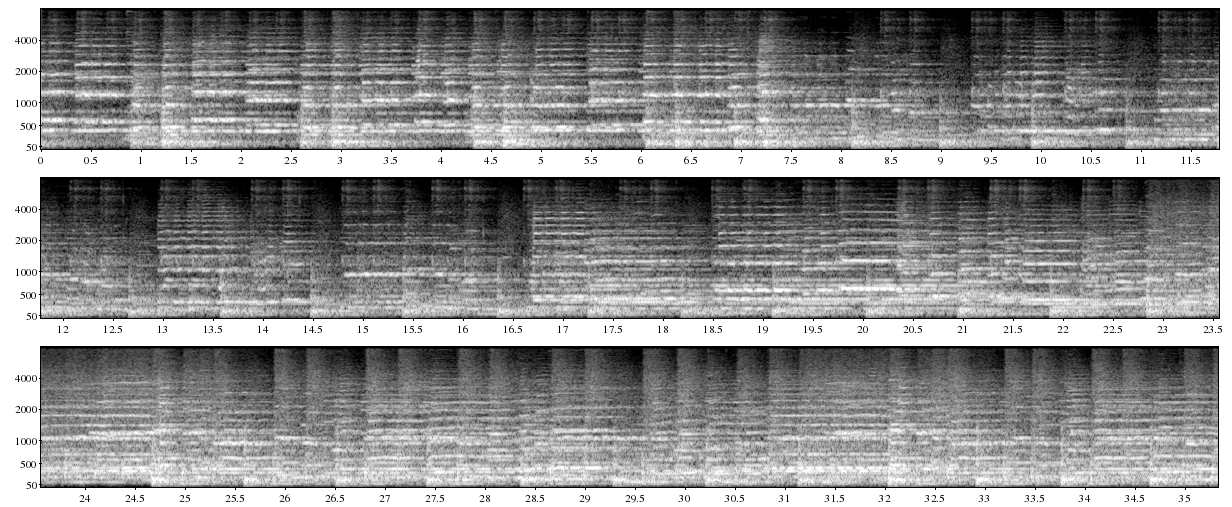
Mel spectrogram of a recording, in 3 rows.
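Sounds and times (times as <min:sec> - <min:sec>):
orchestra playing: 0:00.0 - 0:35.3.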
